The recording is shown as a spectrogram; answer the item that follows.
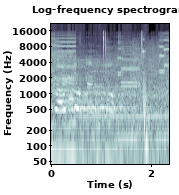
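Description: Electronic music: a warbling, gliding synth line over a steady low bass and a held tone, with one sharp percussive hit just before the end.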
